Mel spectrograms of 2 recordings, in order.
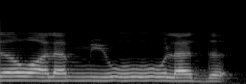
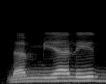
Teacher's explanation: So yalid and then yulad, of course both of them they have qalqalah, but the yulad should be a little bit more than yalid, because yalid is in the middle but yulad is at the end.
